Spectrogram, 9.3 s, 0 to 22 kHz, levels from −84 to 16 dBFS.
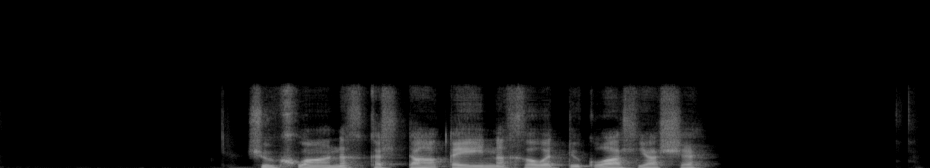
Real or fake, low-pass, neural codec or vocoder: fake; 10.8 kHz; autoencoder, 48 kHz, 32 numbers a frame, DAC-VAE, trained on Japanese speech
